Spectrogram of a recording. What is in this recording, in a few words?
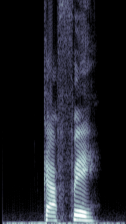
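coffee, Spanish, female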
